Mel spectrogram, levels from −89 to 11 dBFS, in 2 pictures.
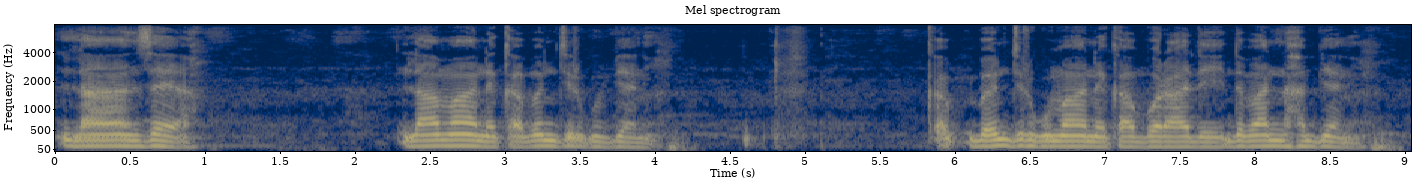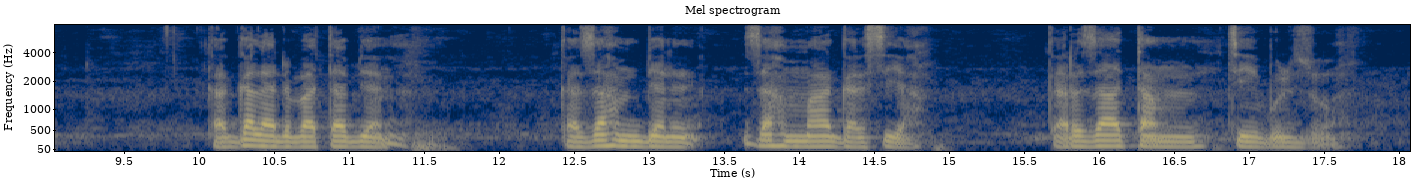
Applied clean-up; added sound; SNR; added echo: none; none; none; none.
